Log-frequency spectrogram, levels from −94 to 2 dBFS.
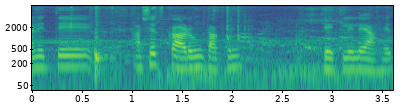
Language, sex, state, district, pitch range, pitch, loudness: Marathi, male, Maharashtra, Mumbai Suburban, 145-165 Hz, 155 Hz, -20 LUFS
